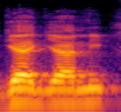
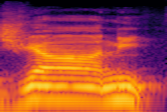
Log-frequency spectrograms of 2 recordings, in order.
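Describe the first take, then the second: First: The word begins with a hard g sound. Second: The word begins with a nasal sound. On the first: The speaker calls it wrong. "वो गै ज्ञानी शब्द ही नहीं है" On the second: The speaker calls it right. "ज्ञानी नासिका से बोला जाता है"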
